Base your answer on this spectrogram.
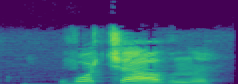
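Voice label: "вочаавны", Komi, female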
